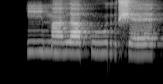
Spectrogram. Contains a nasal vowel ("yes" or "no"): yes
